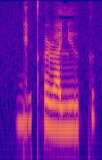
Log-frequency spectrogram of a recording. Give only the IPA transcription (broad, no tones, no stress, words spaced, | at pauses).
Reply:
ɡi̤t̪ʰʌɭa lʲɯk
